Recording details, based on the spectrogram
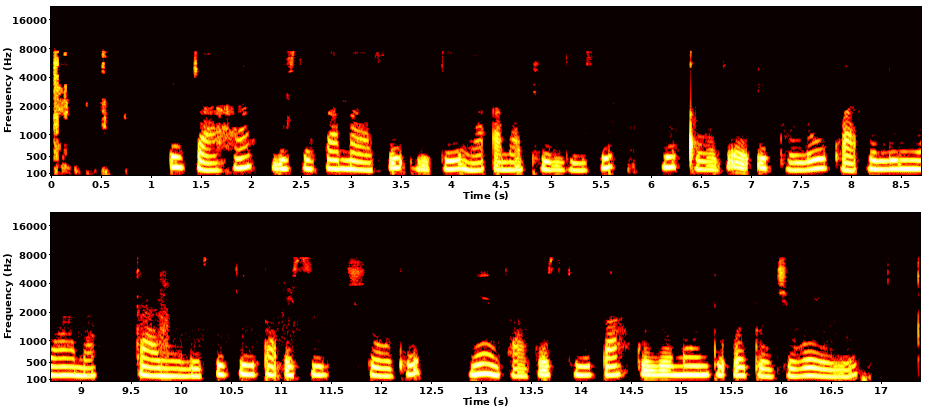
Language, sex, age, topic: North Ndebele, female, 18-24, health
